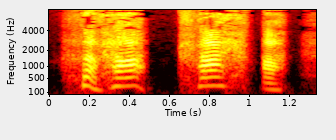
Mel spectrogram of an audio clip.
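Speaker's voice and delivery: high, sarcastic ha ha ha; mocking laugh. Real, not acted. Mocking the critic's claim.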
